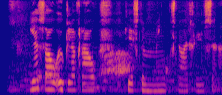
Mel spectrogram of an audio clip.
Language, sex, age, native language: Icelandic, male, 12, Icelandic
